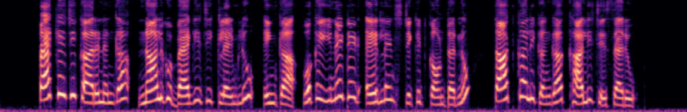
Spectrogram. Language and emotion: Telugu, neutral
